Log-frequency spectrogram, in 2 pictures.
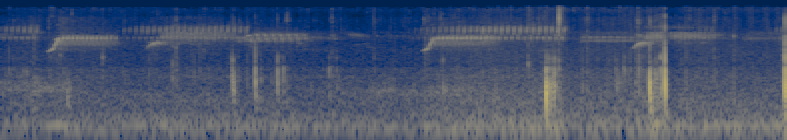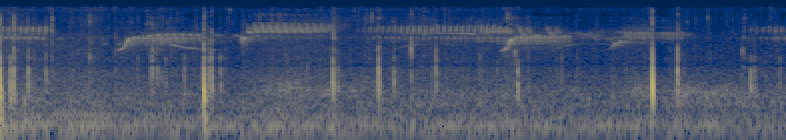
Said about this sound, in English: Feeling into the impact the songs of the birds have on our heart. Just feeling without thinking.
